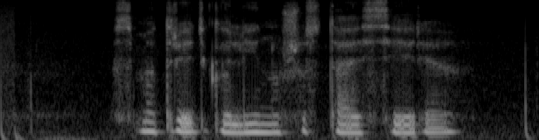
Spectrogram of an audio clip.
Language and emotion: Russian, sad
